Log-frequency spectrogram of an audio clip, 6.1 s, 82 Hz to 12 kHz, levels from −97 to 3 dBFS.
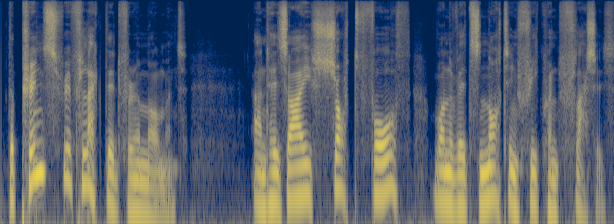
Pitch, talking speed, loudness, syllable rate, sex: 135 Hz, 165 wpm, -19 LUFS, 4.9 syllables/s, male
